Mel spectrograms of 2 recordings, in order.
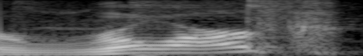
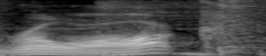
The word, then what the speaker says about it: Roark: A 5:40 start tonight on the Score with Kyle Hendricks going up against Tanner Roark. Or Rourke, depending on how you say it, Roark.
